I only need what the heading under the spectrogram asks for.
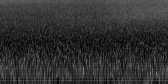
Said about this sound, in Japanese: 一人で来た時はこんな感じで、ただ座って波音を聞いていたりもするんです。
